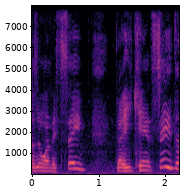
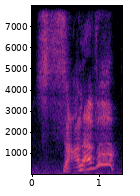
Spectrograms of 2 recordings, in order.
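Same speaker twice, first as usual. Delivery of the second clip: exasperated; 3 semitones higher, 4 dB quieter, slower than usual. Real, not acted. Reacting to the news about Thor.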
